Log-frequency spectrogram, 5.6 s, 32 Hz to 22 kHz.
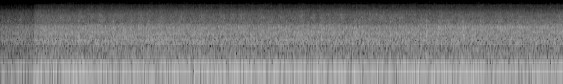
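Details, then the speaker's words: Ford F-350 7.3L with 10-speed transmission, about 2,500–2,600 miles and not yet had its first oil change, recorded from underneath at idle with the microphone near the transmission: a steady rumble with a dull, fast, even knock that seems to come from the transmission. Cause suspected, not confirmed. "let me know if you can hear this knocking noise I don't know if it's coming from the engine or the trance"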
